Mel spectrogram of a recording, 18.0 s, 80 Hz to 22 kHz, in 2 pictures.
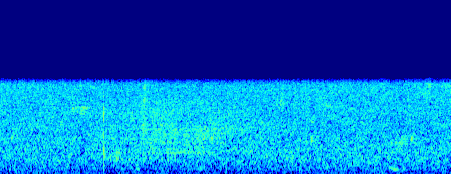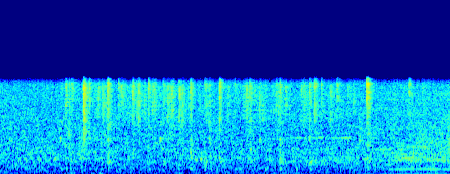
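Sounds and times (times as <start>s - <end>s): dog claws clicking on hard floor: 10.3s - 16.6s.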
